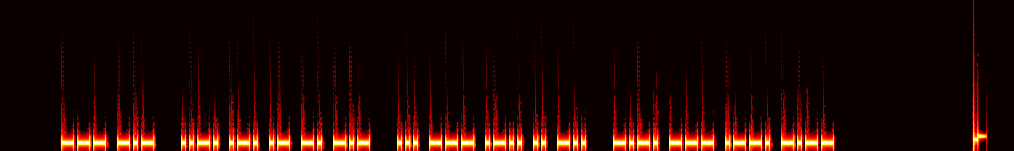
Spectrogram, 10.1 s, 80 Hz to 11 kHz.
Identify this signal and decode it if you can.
Morse code, heard as a keyed tone, about 30 wpm, 700 Hz. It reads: OK FRANK SOLID COPY
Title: Practice QSO - Exchange 3 - More Info - 30wpm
